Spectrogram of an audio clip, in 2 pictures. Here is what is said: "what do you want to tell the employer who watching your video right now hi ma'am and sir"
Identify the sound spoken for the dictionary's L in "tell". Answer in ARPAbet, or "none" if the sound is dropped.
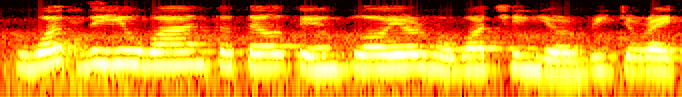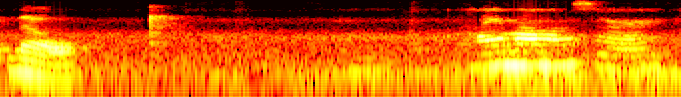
L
